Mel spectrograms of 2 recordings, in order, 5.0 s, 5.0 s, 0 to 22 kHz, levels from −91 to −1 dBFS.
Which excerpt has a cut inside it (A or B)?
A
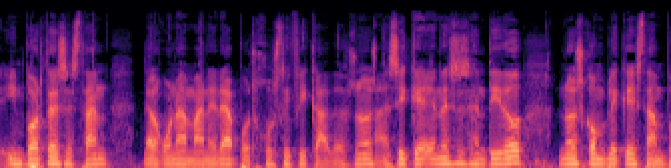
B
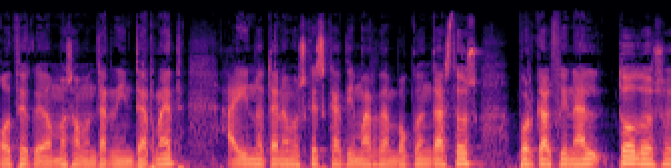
A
